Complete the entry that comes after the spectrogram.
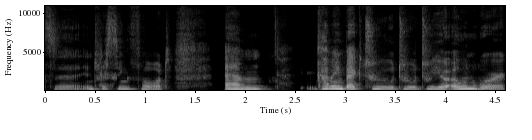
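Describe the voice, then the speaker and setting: Over a silent background in a very clean recording, a woman with a German accent speaks at a moderate pace, her medium pitch and dark, mellow tone showing ordinary pitch variation. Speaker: tarot association host. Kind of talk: interview. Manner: halting.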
